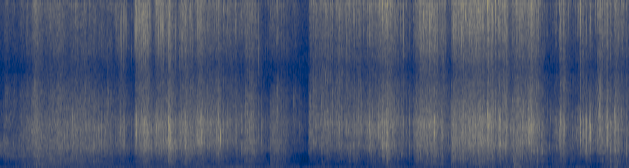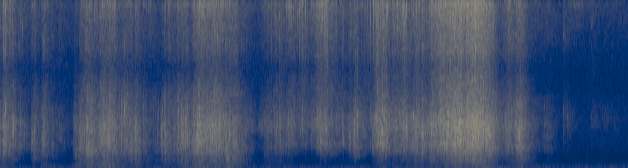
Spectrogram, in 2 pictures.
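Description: Plastic packaging crinkling and rustling in uneven bursts as it is handled and pulled away from statue parts; it stops shortly before the end.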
